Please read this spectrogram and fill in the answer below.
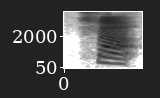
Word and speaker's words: စ: Sa long. Sa long is pronounced sa.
